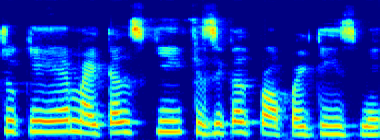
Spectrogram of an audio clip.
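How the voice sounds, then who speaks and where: Recorded with a dry, close sound and no echo, a woman speaks in a dark, mellow tone with ordinary pitch variation. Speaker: school chemistry teacher. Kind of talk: tutorial.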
